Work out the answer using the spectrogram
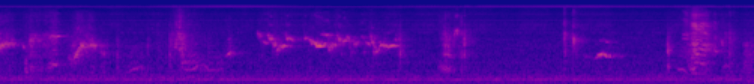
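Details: Baby male budgerigar kept as a pet, learning to talk, babbles in a busy stream of chattering, warbling chirps and scratchy squeaks with few gaps, recorded indoors over a faint constant hum.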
